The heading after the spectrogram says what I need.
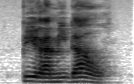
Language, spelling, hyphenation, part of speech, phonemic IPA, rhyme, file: Dutch, piramidaal, pi‧ra‧mi‧daal, adjective, /ˌpi.raː.miˈdaːl/, -aːl, Nl-piramidaal.ogg
- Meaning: 1. pyramidal, pyramid-shaped 2. enormous, huge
